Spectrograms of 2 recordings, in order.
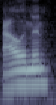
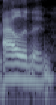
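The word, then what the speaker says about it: Alinen: uh you have Olas alenin did I get that right yeah Olas alenin yes we we we had been saying alen but if you look to the University's pronunciation guide alanin alanin so we got kilic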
